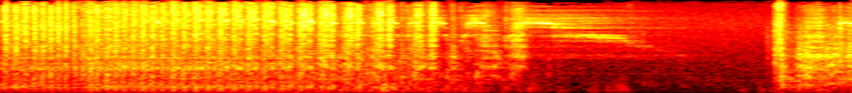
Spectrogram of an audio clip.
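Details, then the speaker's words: Dynamark lawn mower sat since last fall, started on carb cleaner: catches and runs rough at full rattle under three seconds, dies, fires briefly again; owner suspects water in or gummed-up carburetor starving fuel. "I'll give her a goal and give me some it was popping what happened [Music] don't wanna run no more"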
